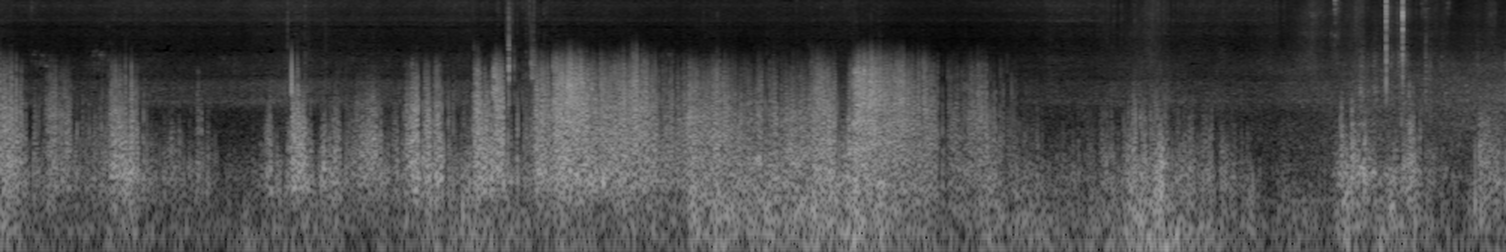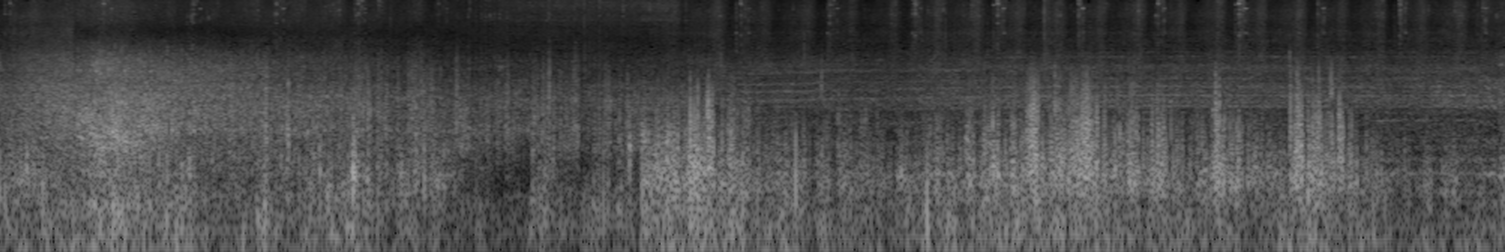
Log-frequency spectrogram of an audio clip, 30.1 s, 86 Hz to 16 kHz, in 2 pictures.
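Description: Aprilia Tuono 1000 motorcycle running under way, its loudness surging and easing several times, mixed with wind buffeting on the microphone.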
